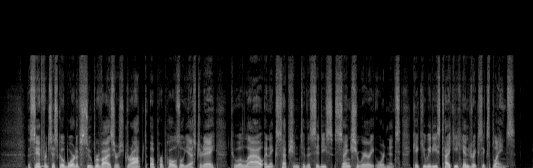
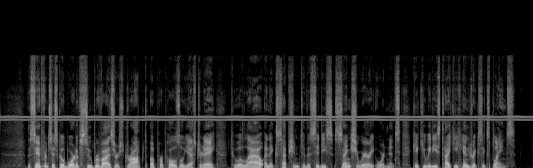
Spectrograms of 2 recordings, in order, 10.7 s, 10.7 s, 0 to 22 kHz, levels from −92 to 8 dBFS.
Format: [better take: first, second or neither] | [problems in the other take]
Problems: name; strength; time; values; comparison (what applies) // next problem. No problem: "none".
first | high-pitched whine; noticeable; throughout; 6.5 kHz, 15 dB below the speech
